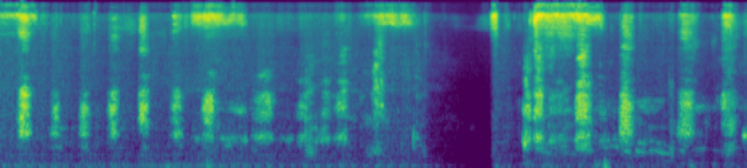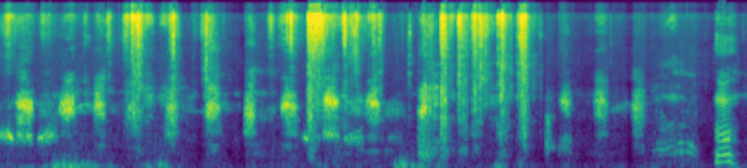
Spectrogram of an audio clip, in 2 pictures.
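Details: Dog that has been kept in a cage for years, barking in a fast, evenly spaced series for about four seconds, then falling silent briefly before a denser, more jumbled stretch of barks mixed with other noise.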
